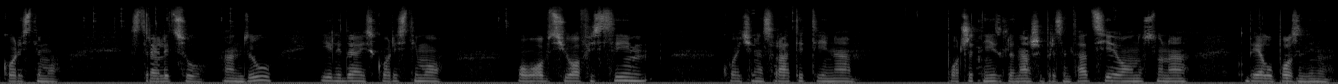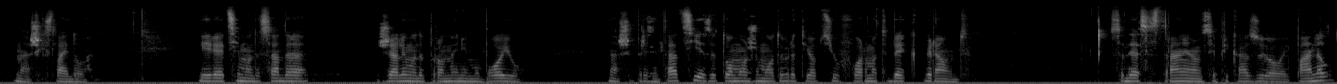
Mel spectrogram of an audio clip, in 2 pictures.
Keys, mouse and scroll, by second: 0.2 click, 5.0 click, 7.2-7.8 scroll up 1, 7.8 click, 22.0 click.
